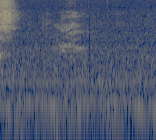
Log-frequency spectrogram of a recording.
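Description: Near silence: faint room tone, with a faint, short high-pitched sound about a second in.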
